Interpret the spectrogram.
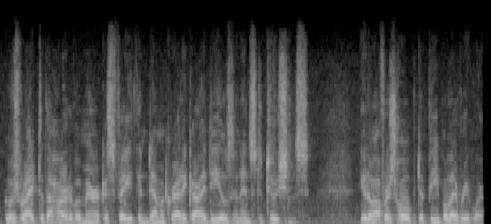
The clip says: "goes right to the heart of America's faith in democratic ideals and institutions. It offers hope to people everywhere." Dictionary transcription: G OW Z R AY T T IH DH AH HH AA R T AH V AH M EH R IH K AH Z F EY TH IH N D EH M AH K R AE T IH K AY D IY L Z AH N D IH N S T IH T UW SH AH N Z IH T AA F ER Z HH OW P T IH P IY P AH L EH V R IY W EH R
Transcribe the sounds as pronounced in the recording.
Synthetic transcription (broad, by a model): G OW Z R AY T T IH DH AH HH AA R T AH V AH M EH R IH K AH Z F EY TH IH N D EH M AH K R AE T IH K AY D IY L Z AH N IH N S T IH T UW SH N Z IH T AA F ER Z HH OW P T IH P IY P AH L EH V R IY W EH R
